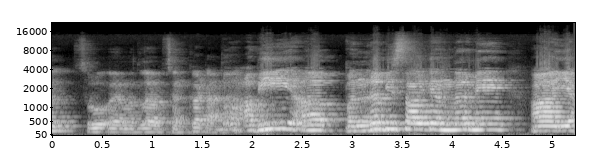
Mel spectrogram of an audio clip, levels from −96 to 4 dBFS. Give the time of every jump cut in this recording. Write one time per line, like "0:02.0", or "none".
0:01.8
